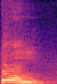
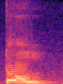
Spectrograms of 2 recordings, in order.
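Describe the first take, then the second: The two takes are said the same way.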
